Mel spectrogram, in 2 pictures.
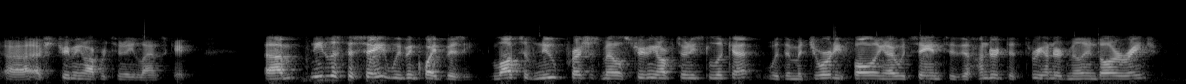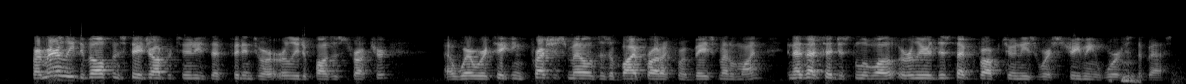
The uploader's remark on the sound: First quarter 2021 earnings call for Wheaton Precious Metals Corp.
